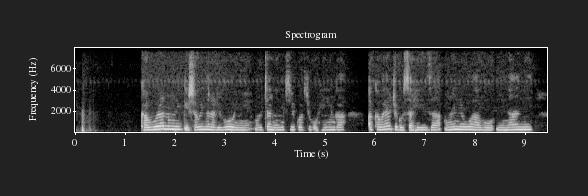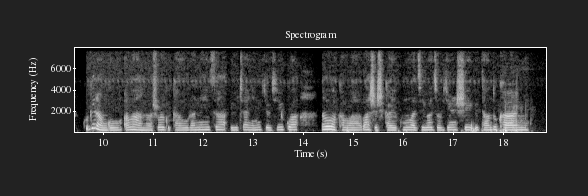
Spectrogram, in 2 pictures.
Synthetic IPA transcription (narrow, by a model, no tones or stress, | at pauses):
kaβuɾanumŋiːɡiːʃawiːnaɾaɾiβo̞ːɲe̞muβid͡ʒaːɲe̞nivjiːɡwavjuβuhiːŋɡaː | kaβajad͡ʒe̞ɡusaɦiɾizaumŋe̞ːnewaːβo̞minani | kuɡiɾaŋɡo̞a̰βaːn̥huβaʃo̞βo̞ɾe̞ɡutahuɾane̞ːzaiβid͡ʒaːɲe̞nivjo̞vjiːɡwa | naβo̞βakʰaβaβaʃiʃi̥kaje̞kumuβaziβiβazo̞vjiːnʃiβitaːndukʰaːɲe̞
